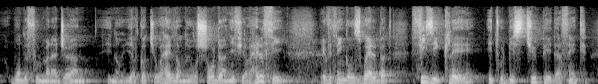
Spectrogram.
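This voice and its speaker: Over noticeable background noise, a man talks at a moderate pace with a medium pitch and ordinary pitch variation. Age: 60s. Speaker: chef. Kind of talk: panel interview. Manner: halting.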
